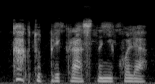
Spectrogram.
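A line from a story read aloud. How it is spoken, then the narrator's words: Whispered. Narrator (Russian): прошептала путешественница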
